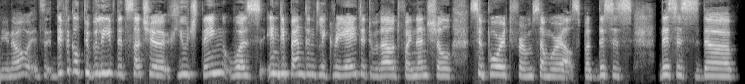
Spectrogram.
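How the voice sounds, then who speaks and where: Female interview guest, Ukrainian accent. Unhurried, hesitant, thoughtful delivery, slightly high pitch. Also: a bit bright. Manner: hesitant, searching for words. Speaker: interview guest, theater maker.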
